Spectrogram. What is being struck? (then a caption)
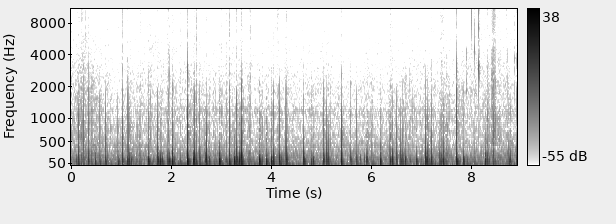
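Round flat cork trivet. A round, flat, solid plate-sized cork trivet is held close to the microphone and tapped and scratched with fingertips and short nails. Dozens of soft, dull, low thuds come in a quick, uneven patter, each dying instantly with no ring. A few brighter scratchy ticks appear toward the end.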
